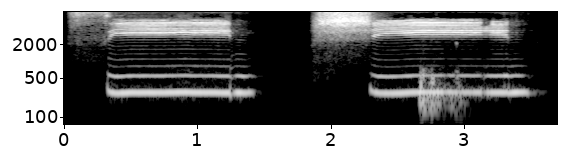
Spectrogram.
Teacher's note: आपका सीन और शीन सेम ही लग रहा है, शीन में शावरिंग साउंड जरूरी है आना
